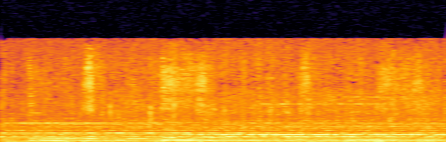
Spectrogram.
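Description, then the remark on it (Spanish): Water gurgles and trickles steadily from a nearly dry old city fountain, a continuous patter of small splashes and drips with a faint steady hum underneath and no voices. “El gorgoteo de una fuente casi seca.”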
